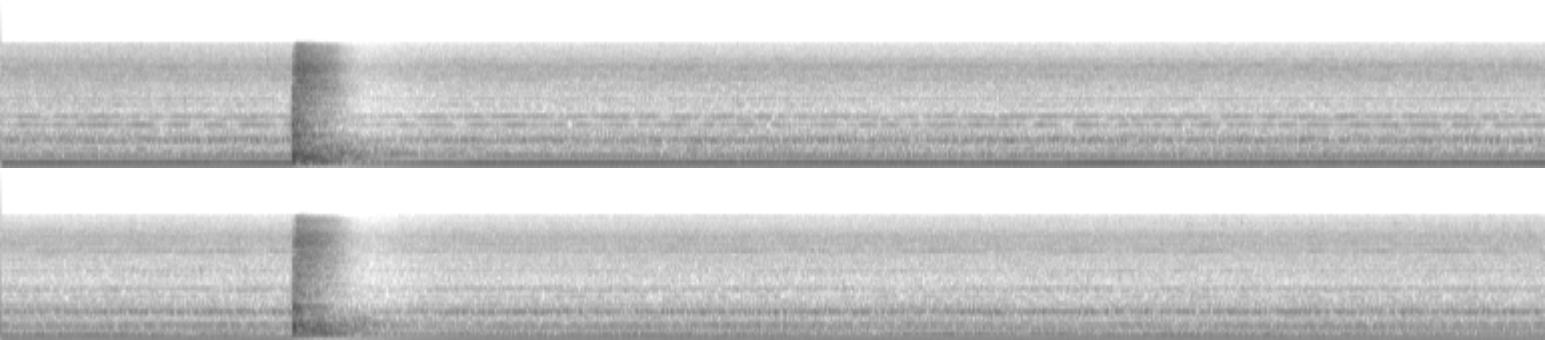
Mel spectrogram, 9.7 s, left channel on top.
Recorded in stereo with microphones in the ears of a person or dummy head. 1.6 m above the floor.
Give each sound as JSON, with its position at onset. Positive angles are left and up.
{"t": 0.0, "sound": "a machine running", "side_deg": 5, "distance_m": 1.7}
{"t": 1.8, "sound": "a snare drum", "side_deg": 25, "distance_m": 0.8}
